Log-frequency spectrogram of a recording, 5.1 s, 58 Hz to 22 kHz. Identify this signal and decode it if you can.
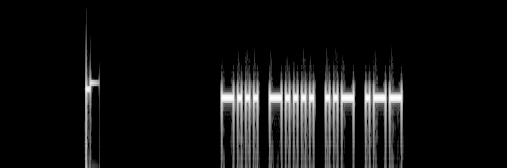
Morse code, heard as a keyed tone, about 30 wpm, 700 Hz. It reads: B6UW
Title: Four Challenging Letter-Number Combinations 30wpm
